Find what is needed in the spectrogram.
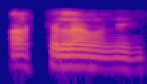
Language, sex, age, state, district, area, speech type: Kashmiri, male, 30-45, Jammu and Kashmir, Budgam, rural, conversation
